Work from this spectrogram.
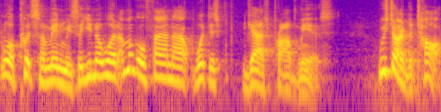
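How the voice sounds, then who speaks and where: A man with a Southern US accent, talking at a very fast pace with vocal fry and very wide pitch swings. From US South. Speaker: salesman. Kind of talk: casual conversation.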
